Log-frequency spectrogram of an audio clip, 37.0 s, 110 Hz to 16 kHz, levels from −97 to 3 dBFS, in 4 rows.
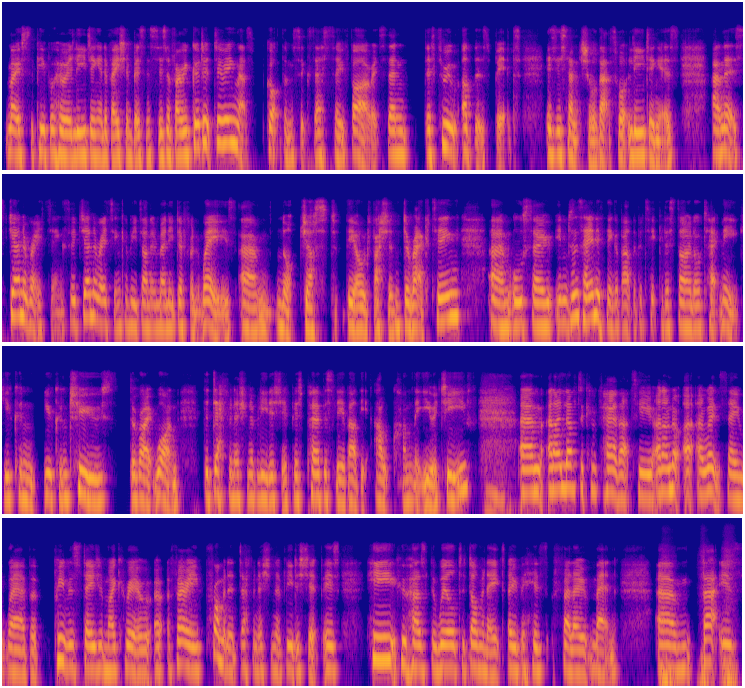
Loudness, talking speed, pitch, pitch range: -25 LUFS, 205 wpm, 175 Hz, 165-190 Hz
